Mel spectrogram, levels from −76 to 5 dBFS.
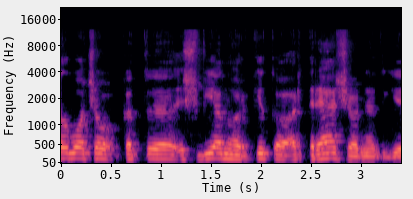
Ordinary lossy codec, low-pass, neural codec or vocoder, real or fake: AAC, 96 kbps; 14.4 kHz; none; real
